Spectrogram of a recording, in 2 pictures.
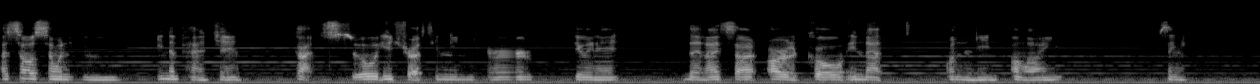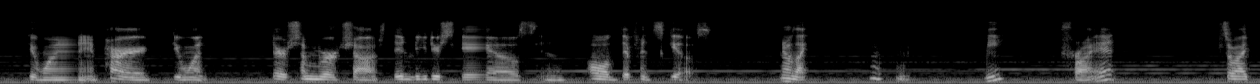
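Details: Adult transgender woman with congenital cerebral palsy who reports speech issues and grammar difficulties: speech impairment associated with cerebral palsy.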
